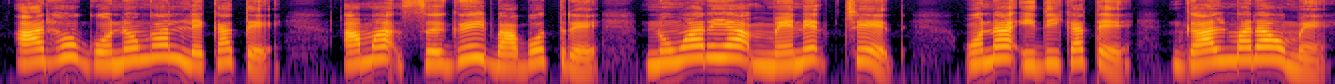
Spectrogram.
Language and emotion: Santali, neutral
